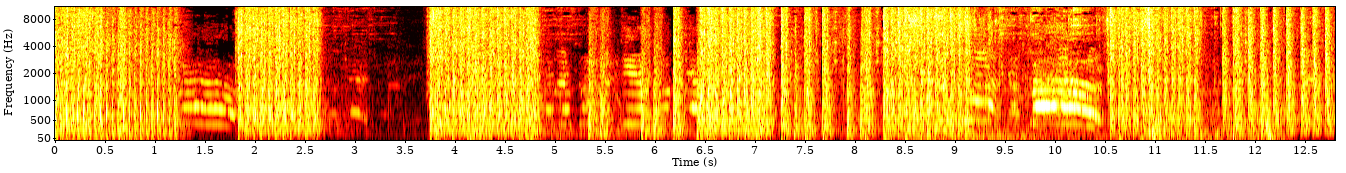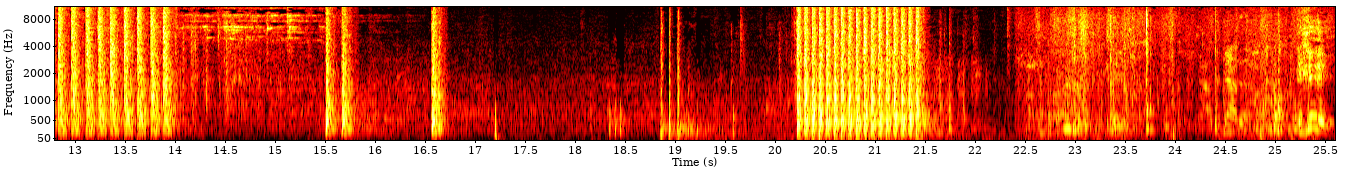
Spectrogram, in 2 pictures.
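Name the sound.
gunfire during French Foreign Legion APC firing exercise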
